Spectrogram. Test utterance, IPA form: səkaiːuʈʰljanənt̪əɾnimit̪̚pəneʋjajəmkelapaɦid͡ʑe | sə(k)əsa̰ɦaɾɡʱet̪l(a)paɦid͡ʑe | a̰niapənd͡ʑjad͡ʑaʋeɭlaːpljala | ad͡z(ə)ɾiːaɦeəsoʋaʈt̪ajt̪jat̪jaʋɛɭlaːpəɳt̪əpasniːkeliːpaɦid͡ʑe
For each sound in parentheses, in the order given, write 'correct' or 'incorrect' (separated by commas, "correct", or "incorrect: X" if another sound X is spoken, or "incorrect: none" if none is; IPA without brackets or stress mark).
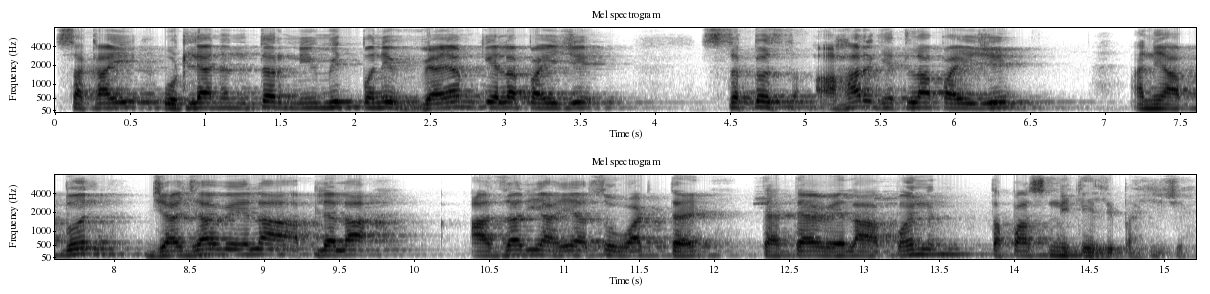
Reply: correct, correct, incorrect: a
